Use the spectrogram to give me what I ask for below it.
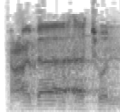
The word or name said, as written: Abaah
